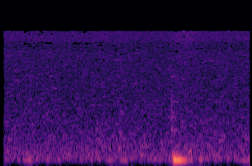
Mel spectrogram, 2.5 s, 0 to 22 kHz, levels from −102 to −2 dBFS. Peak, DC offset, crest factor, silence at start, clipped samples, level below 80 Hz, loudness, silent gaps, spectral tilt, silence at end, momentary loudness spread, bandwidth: -28 dBFS; under 0.1%; 20 dB; 0.05 s; under 0.1%; -62 dBFS; -43 LUFS; none; -5.5 dB/octave; 0 s; 20 LU; 11.5 kHz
